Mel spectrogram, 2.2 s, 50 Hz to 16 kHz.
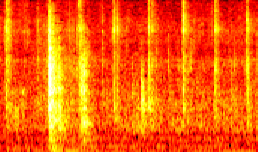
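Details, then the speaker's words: Sturmey-Archer AB 3-speed internal gear hub after WD-40 softened the old lithium grease, coasting in third gear: light, evenly spaced ticks, about four a second, over a quiet background; normal freewheel pawl clicking. "and you can hear the balls being overrun by the hub shell not a sound i was familiar to because well third gear wasn't working"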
